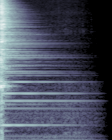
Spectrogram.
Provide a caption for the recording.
Sound effects > Objects / House appliances
METLImpt-Blue Snowball Microphone Metal, Clang, Small, Thin, Brassy, Asian Gong Ring Nicholas Judy TDC
A metal clang.
asian, Blue-brand, Blue-Snowball, brassy, clang, gong, metal, ring, small, thin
